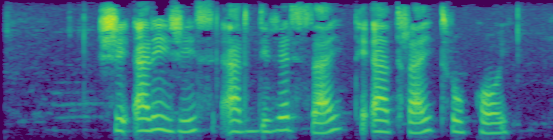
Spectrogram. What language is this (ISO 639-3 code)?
epo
